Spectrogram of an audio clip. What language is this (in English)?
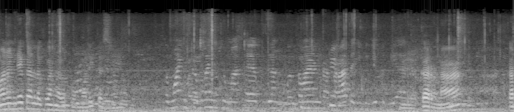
Indonesian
